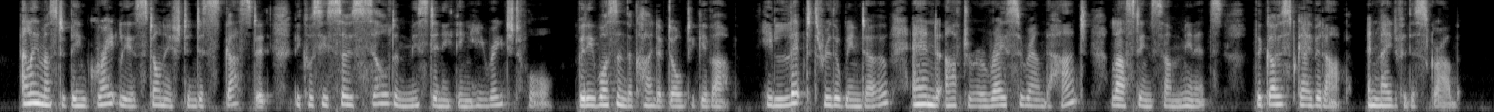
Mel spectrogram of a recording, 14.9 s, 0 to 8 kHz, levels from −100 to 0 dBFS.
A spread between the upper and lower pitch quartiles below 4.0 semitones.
Yes: average, 3.3 semitones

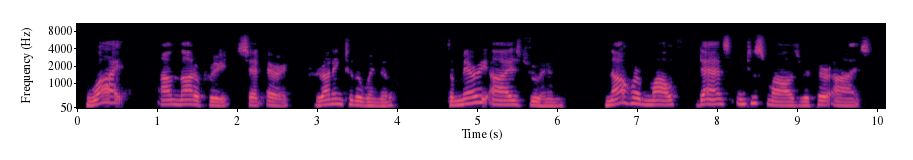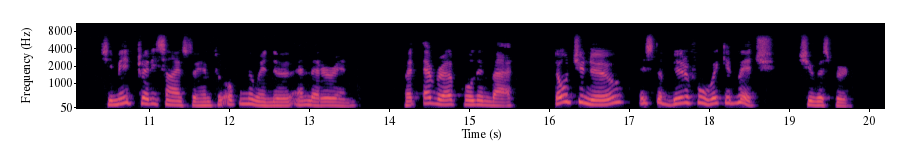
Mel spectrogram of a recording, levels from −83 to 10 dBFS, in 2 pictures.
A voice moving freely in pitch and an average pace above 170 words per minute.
No: wide, 5.7 semitones; average, 155 wpm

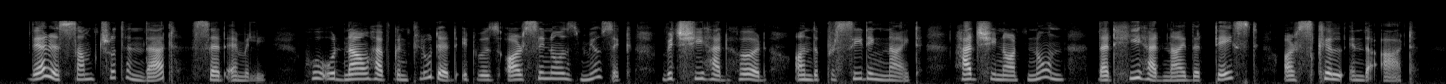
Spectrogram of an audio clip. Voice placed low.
No: high, 225 Hz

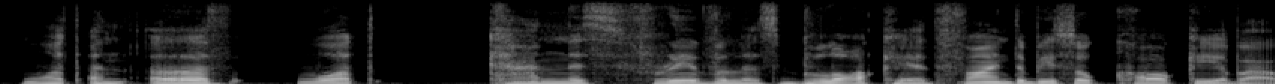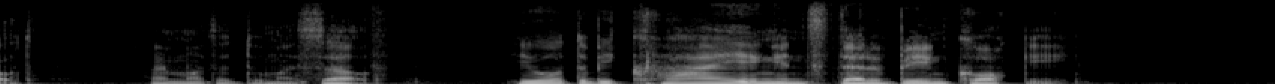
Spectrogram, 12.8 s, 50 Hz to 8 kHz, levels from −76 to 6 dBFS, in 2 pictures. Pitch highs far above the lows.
Yes: wide, 8.8 semitones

